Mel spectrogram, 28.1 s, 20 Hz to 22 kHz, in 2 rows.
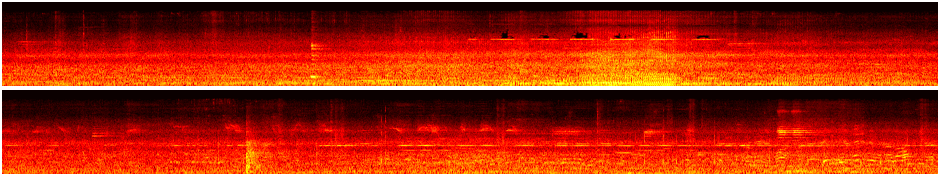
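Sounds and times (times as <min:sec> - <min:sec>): steady traffic noise: 0:00.0 - 0:28.0
vehicle passing close: 0:05.6 - 0:13.8.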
